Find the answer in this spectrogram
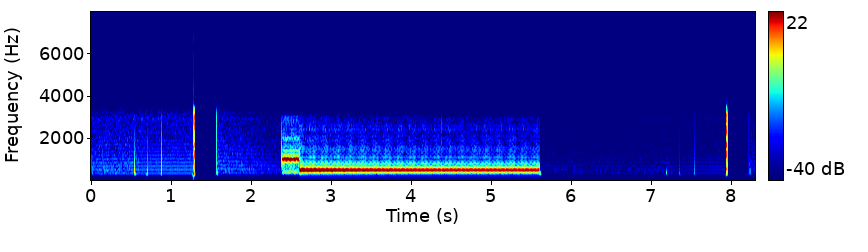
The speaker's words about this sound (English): Scout 3 Air, standby for tones.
